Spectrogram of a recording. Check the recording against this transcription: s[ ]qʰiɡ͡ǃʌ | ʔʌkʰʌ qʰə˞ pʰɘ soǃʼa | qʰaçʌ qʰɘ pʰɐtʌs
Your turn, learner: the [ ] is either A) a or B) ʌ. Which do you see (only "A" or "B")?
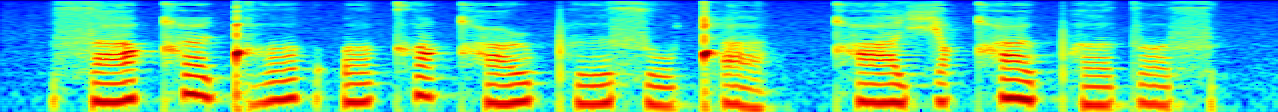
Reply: A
